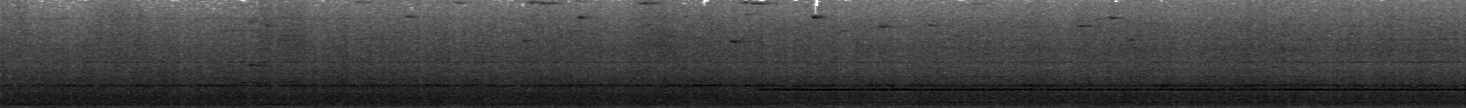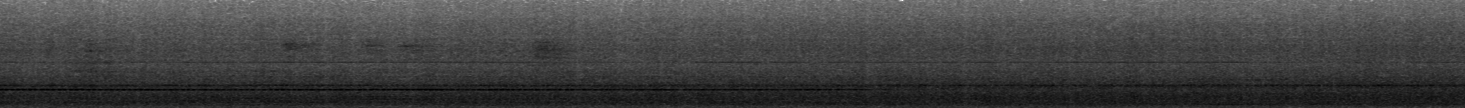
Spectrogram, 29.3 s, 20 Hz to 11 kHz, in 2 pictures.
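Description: A JR East 200 series Shinkansen train rolls slowly along an underground platform and comes to a stand, then stands with a steady, loud mechanical noise. A thin high steady whine joins in about eight seconds in and stops a little past twenty seconds.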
